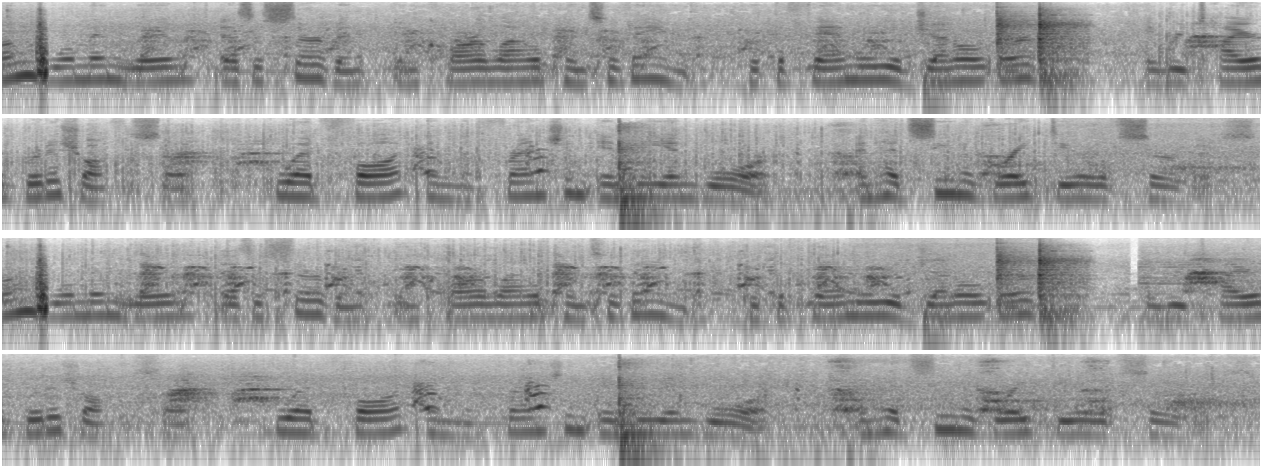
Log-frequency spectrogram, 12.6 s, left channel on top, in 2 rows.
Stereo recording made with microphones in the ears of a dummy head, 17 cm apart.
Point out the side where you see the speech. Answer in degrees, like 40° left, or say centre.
60° left.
